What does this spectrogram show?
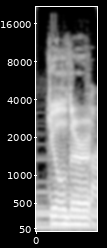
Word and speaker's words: Gildre: It's Gildre, right? Correct. Yep. Gildre, it rhymes with builder.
